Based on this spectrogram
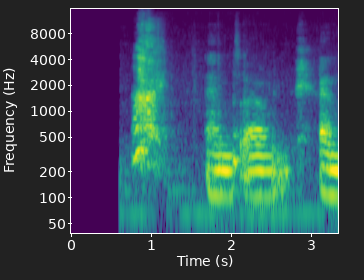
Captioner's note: laughs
